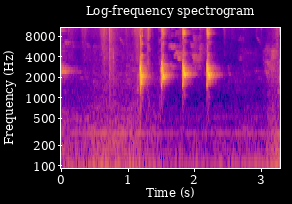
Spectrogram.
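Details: Female sooty-headed bulbul calling the male: four short, bright chirps about a third of a second apart after a faint opening note, with a quiet steady hum beneath.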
